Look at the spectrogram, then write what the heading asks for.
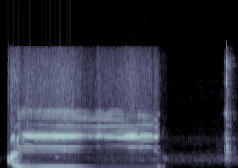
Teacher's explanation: عین کی آواز حلق کے درمیان سے آئے گی۔ عین، غین حروف مستعلیہ میں سے ہے، موٹا پڑا جائے گا۔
